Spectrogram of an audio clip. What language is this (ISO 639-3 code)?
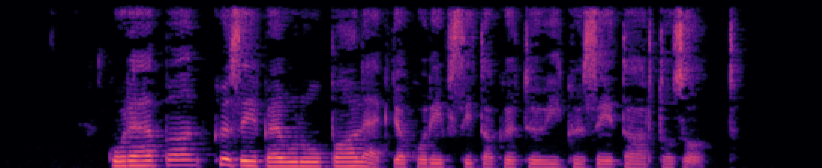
hun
